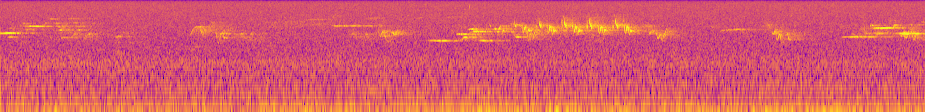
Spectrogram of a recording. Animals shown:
Red-eyed Vireo (Vireo olivaceus), Black-throated Green Warbler (Setophaga virens), Ovenbird (Seiurus aurocapilla), Hermit Thrush (Catharus guttatus), Blue Jay (Cyanocitta cristata)

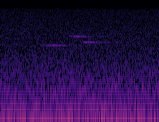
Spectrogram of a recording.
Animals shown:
Hermit Thrush (Catharus guttatus)

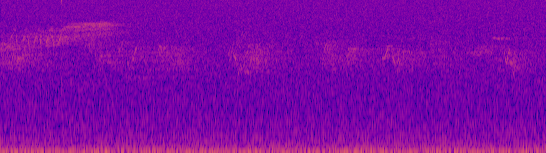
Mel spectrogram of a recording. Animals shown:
Red-eyed Vireo (Vireo olivaceus), Black-throated Blue Warbler (Setophaga caerulescens)

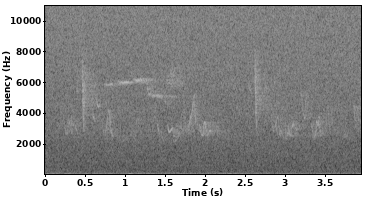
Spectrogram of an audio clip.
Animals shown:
Black-throated Green Warbler (Setophaga virens), Eastern Chipmunk (Tamias striatus), Red-eyed Vireo (Vireo olivaceus)

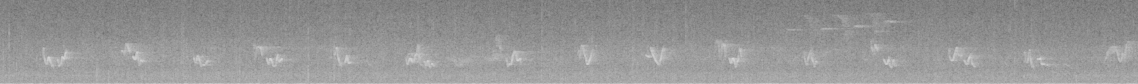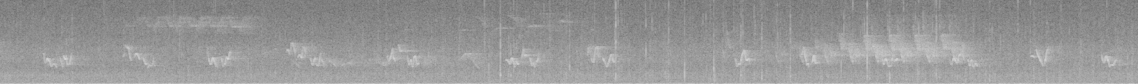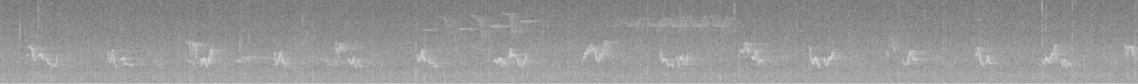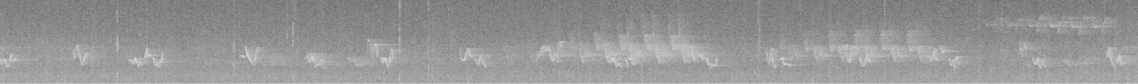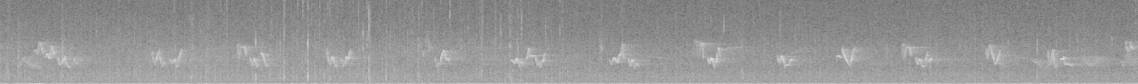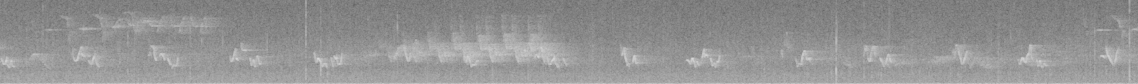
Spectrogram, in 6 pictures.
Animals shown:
Red-eyed Vireo (Vireo olivaceus), Scarlet Tanager (Piranga olivacea), Blackburnian Warbler (Setophaga fusca), Ovenbird (Seiurus aurocapilla), Black-and-white Warbler (Mniotilta varia)

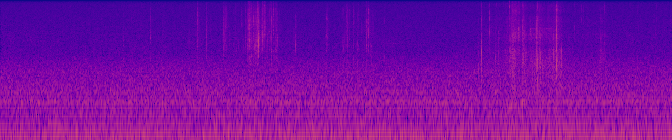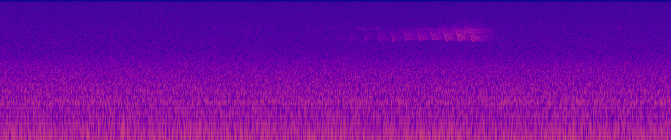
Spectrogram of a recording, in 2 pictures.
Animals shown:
Ovenbird (Seiurus aurocapilla), Black-throated Green Warbler (Setophaga virens)

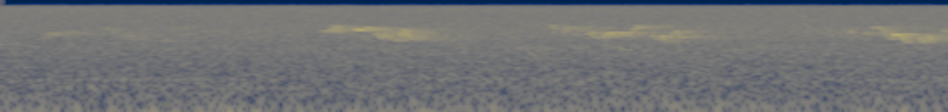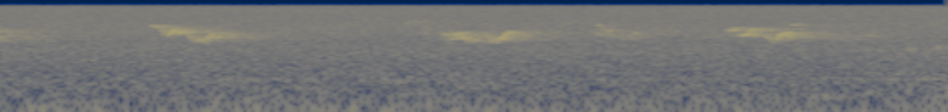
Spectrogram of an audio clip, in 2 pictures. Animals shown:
American Robin (Turdus migratorius), Red-eyed Vireo (Vireo olivaceus)

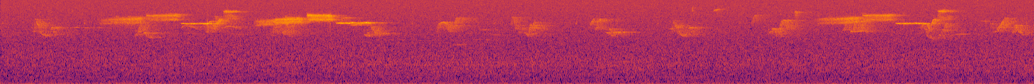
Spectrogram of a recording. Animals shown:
Black-throated Green Warbler (Setophaga virens), Red-eyed Vireo (Vireo olivaceus), Blue Jay (Cyanocitta cristata), Hermit Thrush (Catharus guttatus)

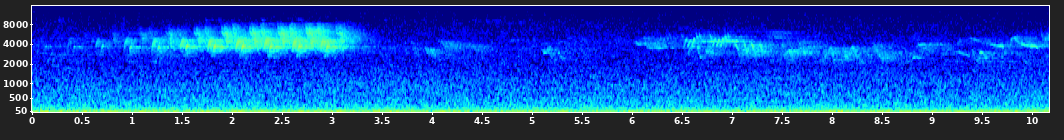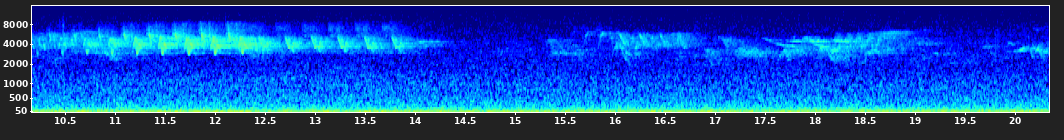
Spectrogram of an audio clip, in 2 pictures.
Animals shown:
Mourning Warbler (Geothlypis philadelphia), Ovenbird (Seiurus aurocapilla), Black-throated Blue Warbler (Setophaga caerulescens), Scarlet Tanager (Piranga olivacea), Red-eyed Vireo (Vireo olivaceus), Chestnut-sided Warbler (Setophaga pensylvanica)

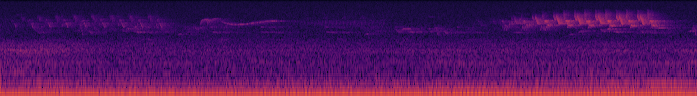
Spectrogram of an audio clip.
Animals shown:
Ovenbird (Seiurus aurocapilla), American Robin (Turdus migratorius), Eastern Wood-Pewee (Contopus virens), Blue Jay (Cyanocitta cristata), Dark-eyed Junco (Junco hyemalis)

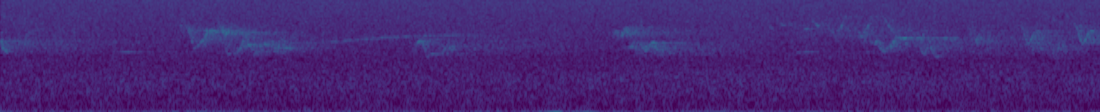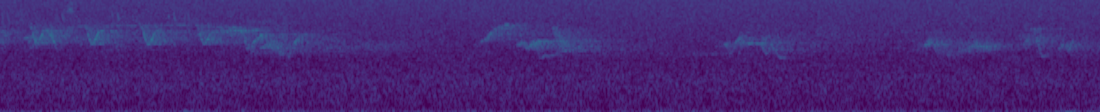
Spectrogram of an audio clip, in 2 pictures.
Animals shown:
Chestnut-sided Warbler (Setophaga pensylvanica), Eastern Wood-Pewee (Contopus virens), Ovenbird (Seiurus aurocapilla), Red-eyed Vireo (Vireo olivaceus)

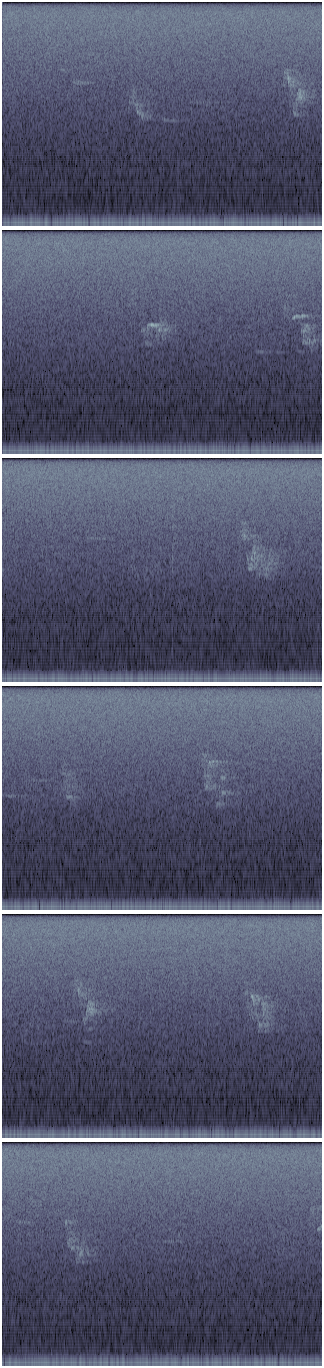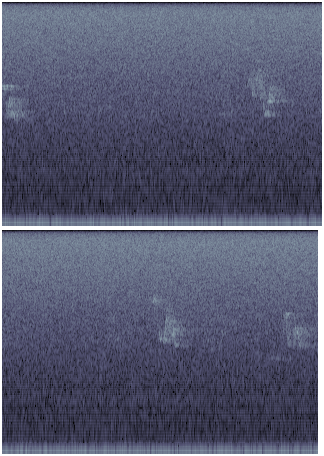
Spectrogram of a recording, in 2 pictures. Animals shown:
Red-eyed Vireo (Vireo olivaceus), Hermit Thrush (Catharus guttatus)

